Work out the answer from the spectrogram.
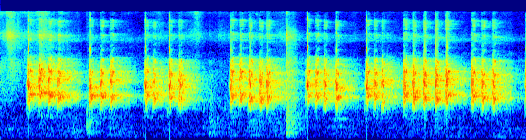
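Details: Yellow-vented bulbul in noisy chattering meant to draw wild males and females: harsh, bubbly bursts of rapid notes lasting about half a second to a second, separated by brief pauses.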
